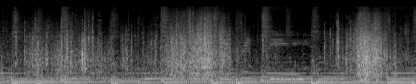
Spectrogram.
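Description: Background music with steady held tones, over which paper and plastic wrapping rustle as they are pulled off a packed dome skylight, loudest in two swells about halfway through and near the end.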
